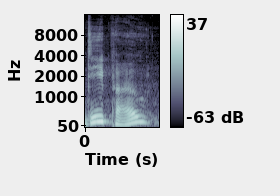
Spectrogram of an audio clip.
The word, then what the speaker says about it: depot: variously, an adverb, in several different ways, and depot, and that T is silent, a building where supplies or vehicles are kept.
